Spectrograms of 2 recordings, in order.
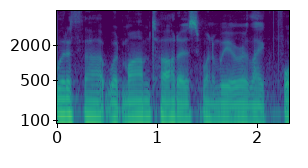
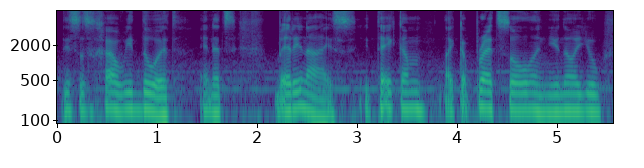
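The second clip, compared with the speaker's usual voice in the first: put-on higher-pitched dad in a thick foreign accent; halting foreign accent, hunting for the English words; 7 semitones higher than usual. Dad teaching his kid jujitsu, thick foreign accent. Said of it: "if we wanna be lore accurate".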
